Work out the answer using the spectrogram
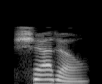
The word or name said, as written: shadow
